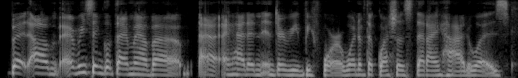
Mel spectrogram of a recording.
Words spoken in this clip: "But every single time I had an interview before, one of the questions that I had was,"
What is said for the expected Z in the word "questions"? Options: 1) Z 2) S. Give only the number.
1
